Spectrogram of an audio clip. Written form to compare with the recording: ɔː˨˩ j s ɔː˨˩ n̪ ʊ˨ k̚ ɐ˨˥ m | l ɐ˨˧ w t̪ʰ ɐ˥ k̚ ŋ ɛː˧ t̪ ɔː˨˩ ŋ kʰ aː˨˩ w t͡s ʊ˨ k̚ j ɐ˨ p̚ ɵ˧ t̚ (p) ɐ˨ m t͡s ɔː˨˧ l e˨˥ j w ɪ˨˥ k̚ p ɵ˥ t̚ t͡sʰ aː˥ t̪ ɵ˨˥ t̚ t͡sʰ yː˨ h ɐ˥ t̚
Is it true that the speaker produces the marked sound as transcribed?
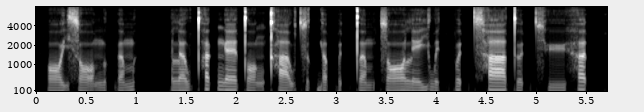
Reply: no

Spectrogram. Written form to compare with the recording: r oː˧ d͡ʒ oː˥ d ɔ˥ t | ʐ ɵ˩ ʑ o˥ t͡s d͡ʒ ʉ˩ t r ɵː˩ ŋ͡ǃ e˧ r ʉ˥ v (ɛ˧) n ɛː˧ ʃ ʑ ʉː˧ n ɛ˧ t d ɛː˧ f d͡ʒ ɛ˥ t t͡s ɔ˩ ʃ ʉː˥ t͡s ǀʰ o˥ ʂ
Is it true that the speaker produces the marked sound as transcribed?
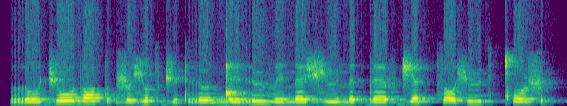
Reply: no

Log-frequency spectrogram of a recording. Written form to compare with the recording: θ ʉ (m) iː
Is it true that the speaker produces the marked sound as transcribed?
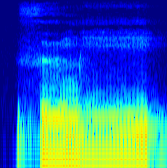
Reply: yes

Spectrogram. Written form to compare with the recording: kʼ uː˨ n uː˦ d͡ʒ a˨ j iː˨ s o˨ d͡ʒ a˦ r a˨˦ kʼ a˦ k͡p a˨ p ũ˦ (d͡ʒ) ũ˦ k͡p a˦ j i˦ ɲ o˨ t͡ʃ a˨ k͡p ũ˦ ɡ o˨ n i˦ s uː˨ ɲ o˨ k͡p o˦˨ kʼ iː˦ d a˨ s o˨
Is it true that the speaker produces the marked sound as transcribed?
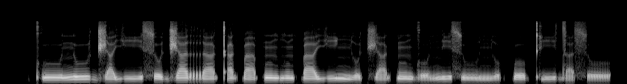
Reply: no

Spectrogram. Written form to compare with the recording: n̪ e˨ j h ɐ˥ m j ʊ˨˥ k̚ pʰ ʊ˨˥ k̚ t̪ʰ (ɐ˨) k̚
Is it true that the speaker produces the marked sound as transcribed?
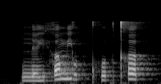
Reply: no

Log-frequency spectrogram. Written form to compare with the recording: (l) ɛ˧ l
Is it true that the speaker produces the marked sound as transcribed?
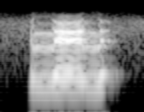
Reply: yes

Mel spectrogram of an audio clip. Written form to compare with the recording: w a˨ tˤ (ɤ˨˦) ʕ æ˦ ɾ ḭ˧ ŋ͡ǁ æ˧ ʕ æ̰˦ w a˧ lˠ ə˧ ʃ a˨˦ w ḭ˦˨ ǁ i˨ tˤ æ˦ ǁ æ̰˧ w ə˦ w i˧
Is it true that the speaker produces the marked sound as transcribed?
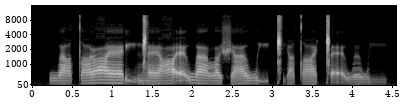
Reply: no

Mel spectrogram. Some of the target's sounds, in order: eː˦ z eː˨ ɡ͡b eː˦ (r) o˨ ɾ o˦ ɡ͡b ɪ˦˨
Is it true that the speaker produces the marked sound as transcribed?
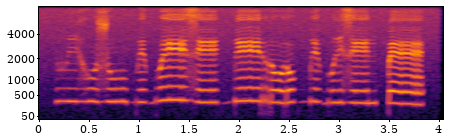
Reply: yes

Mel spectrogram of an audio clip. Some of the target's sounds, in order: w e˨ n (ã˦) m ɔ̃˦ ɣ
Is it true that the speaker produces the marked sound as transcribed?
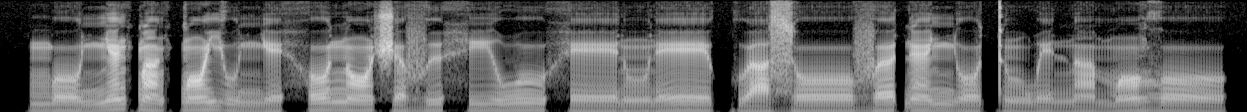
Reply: no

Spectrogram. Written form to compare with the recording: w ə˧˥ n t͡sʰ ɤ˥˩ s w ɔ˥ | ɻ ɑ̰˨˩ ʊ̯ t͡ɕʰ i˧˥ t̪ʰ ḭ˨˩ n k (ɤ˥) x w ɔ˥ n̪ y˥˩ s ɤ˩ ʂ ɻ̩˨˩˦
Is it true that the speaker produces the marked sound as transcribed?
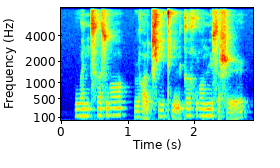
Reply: yes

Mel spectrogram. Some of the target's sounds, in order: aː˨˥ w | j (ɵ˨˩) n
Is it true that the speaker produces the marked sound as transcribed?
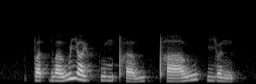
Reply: yes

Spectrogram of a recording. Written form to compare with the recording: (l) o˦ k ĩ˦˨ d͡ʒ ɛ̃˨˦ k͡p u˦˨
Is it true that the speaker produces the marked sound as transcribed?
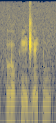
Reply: yes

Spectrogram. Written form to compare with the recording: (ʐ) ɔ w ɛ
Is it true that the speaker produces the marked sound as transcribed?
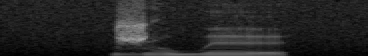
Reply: yes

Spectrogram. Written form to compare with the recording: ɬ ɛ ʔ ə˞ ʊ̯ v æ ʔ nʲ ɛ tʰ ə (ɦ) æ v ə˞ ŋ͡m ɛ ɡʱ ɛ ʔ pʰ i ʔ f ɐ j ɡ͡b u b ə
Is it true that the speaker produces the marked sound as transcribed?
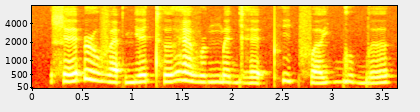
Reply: yes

